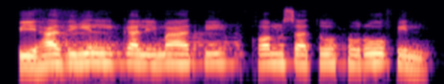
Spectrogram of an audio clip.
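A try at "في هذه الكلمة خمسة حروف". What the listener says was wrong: Kasih panjang, hurufin. Ya, ulang.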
